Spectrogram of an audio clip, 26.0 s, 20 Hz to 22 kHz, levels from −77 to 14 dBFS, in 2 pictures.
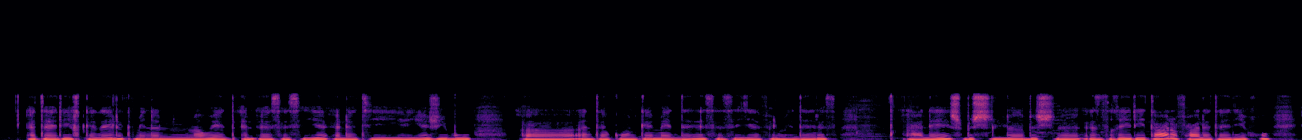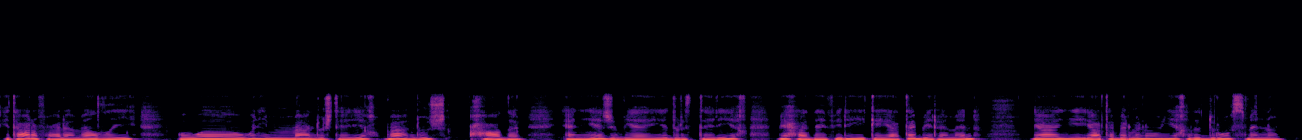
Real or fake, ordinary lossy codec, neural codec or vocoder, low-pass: real; none; none; 7.2 kHz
